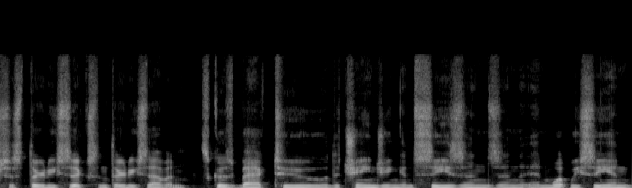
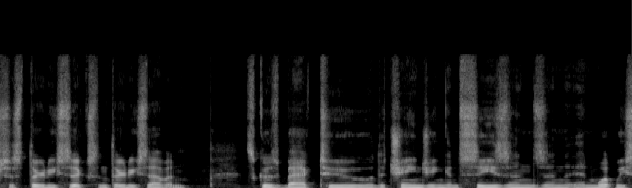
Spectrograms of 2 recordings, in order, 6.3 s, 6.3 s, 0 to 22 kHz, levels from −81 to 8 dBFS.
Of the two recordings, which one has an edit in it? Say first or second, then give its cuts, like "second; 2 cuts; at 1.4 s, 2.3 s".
first; 1 cut; at 1.9 s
